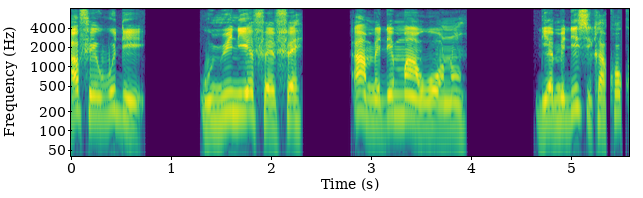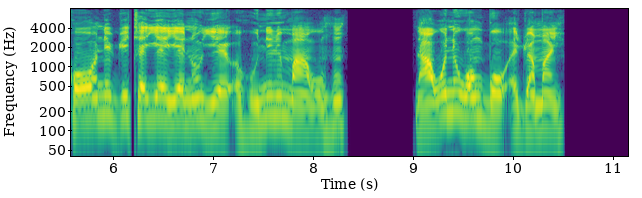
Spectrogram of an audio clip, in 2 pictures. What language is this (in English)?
Akan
